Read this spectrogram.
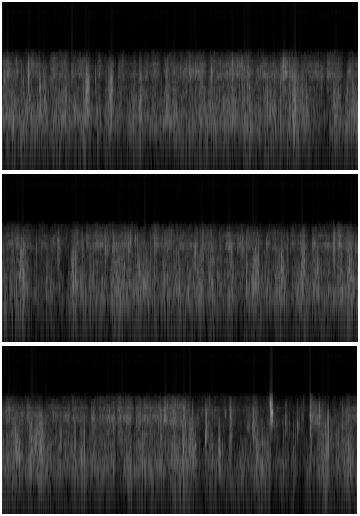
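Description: Footsteps pound quickly through grass.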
